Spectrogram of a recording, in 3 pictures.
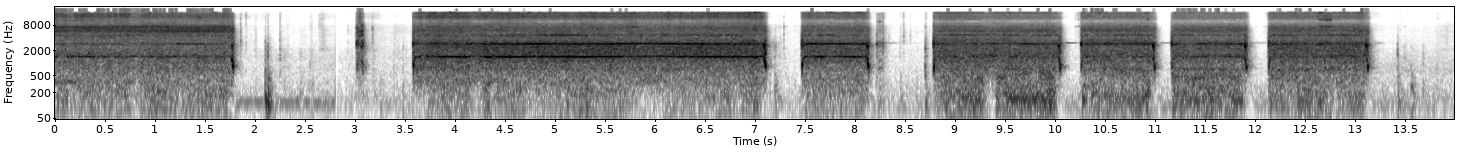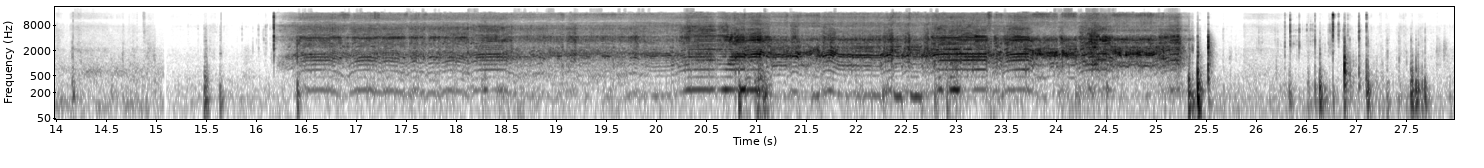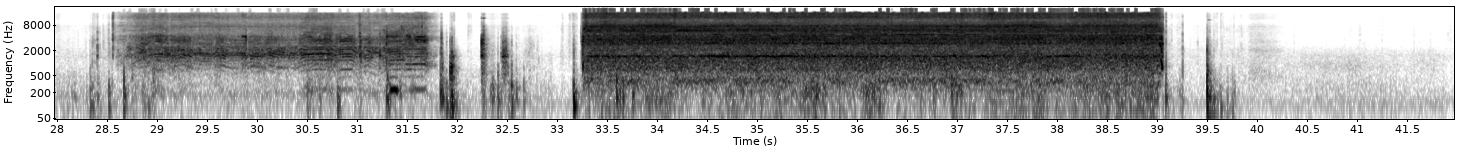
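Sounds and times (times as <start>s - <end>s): wire brush power tool on metal: 0.0s - 1.9s, 3.0s - 13.3s, 16.2s - 25.4s, 28.6s - 31.8s, 33.2s - 39.1s.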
